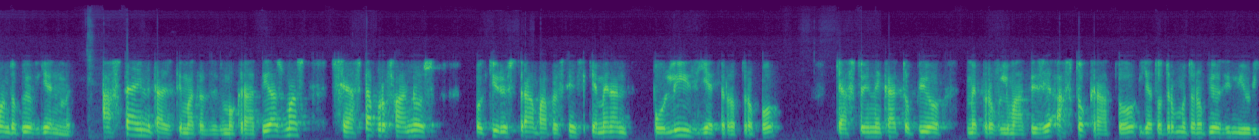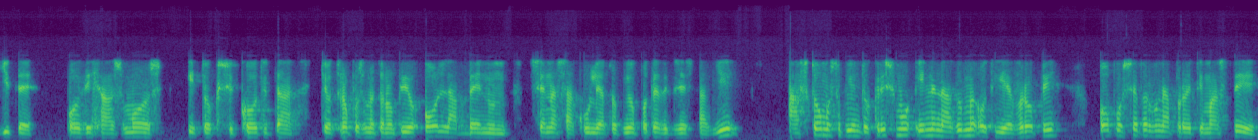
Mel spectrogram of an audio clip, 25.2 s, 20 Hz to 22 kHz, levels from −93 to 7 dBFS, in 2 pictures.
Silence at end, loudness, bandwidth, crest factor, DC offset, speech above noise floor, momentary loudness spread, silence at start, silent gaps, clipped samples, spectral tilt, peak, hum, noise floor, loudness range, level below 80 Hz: 0 s; -17 LUFS; 5.2 kHz; 18 dB; under 0.1%; 29 dB; 5 LU; 0 s; none; under 0.1%; -6 dB/octave; 0 dBFS; none; -46 dBFS; 1 LU; -66 dBFS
